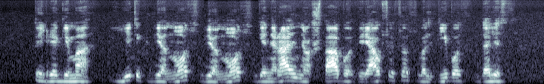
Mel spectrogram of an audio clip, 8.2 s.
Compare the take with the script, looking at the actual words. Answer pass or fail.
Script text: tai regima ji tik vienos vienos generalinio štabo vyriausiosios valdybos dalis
pass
